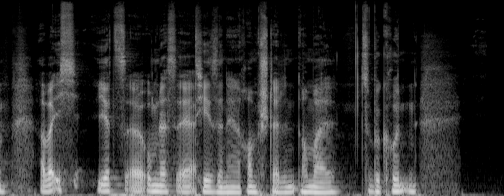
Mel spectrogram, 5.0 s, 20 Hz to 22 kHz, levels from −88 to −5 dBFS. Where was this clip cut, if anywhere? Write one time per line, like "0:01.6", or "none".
0:01.9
